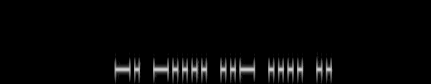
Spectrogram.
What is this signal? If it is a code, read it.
Morse code, heard as a keyed tone, about 25 wpm, 700 Hz. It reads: N6UHI
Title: USA Call Signs - 5 Characters - 6x Character Spacing - 25wpm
